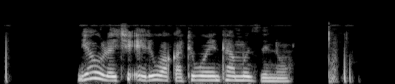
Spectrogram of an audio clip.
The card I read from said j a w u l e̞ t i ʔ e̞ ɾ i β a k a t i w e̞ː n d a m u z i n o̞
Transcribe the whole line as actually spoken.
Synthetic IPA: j a w u l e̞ c i ʔ e̞ ɾ i w a k a t i w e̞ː n t a m u z i n o̞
